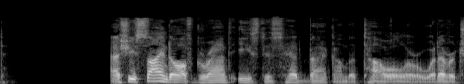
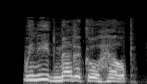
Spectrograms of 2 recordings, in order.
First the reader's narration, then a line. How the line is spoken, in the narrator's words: Trudy said urgently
